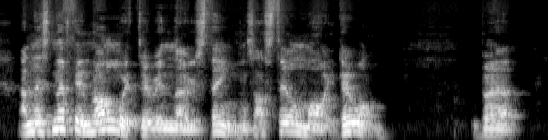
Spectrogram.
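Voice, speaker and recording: A man speaks with an English accent. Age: 50s. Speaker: counsellor and author. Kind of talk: casual chat.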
